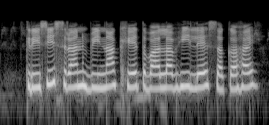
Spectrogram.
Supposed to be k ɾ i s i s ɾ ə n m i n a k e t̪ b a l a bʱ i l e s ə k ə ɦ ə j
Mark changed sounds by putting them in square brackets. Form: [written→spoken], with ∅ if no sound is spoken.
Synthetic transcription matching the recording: k ɾ i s i s ɾ ə n [m→b] i n a [k→kʰ] e t̪ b a l a bʱ i l e s ə k ə ɦ ə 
